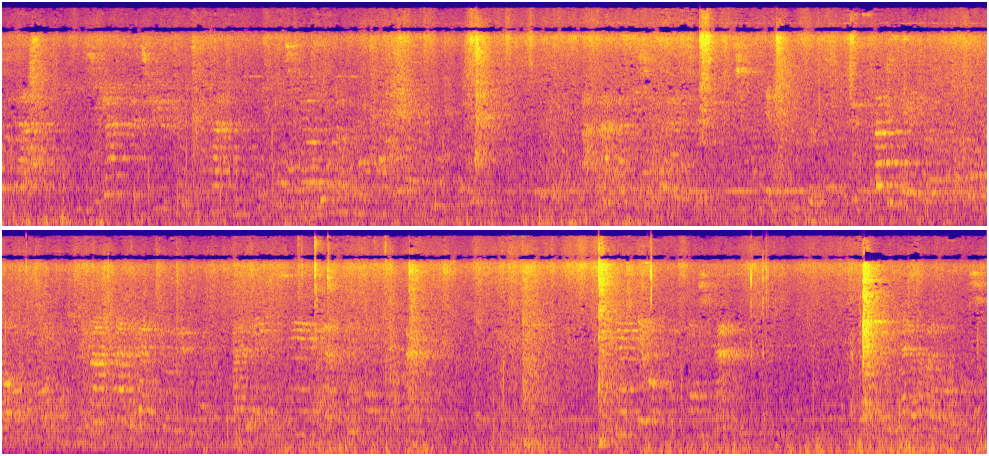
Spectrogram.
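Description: Shoppers chatter in a covered arcade.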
